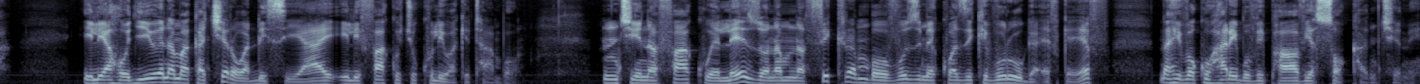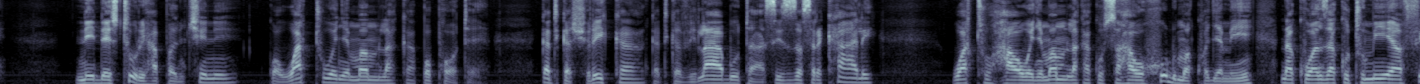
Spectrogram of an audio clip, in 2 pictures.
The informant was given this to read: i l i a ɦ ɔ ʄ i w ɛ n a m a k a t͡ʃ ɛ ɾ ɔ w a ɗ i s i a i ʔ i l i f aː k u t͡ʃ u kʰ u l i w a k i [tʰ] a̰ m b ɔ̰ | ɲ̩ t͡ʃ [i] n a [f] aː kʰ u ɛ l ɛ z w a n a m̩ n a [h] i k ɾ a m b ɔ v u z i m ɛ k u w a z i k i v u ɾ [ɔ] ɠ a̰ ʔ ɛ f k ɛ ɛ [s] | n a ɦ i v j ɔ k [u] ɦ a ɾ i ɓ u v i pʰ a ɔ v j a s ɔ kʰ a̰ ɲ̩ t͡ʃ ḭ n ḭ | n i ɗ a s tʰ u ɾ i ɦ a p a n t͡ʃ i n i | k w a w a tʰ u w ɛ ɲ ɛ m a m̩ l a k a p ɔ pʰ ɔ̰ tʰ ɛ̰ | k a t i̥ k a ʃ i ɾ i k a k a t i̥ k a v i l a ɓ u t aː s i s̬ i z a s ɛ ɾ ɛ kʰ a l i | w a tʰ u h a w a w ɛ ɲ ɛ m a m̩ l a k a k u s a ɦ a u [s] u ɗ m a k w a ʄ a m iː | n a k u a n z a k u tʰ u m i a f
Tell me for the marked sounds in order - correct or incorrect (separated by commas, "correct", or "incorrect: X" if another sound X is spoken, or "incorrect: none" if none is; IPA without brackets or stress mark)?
correct, incorrect: iː, correct, incorrect: f, incorrect: u, incorrect: f, correct, incorrect: h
